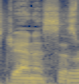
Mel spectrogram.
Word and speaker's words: Genisys: Terminator Genisys? – Is that really how they pronounce it? – No, it's Genesis, right. But they spell it stupid. – Yeah, they spell it with a Y.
